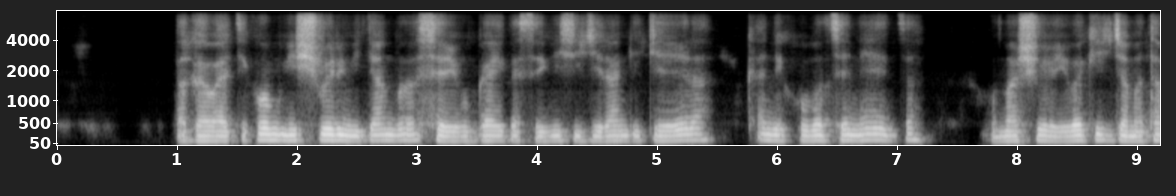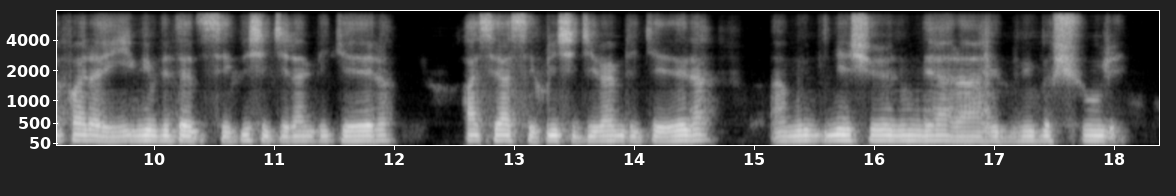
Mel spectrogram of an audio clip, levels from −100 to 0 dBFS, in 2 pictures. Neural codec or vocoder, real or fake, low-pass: codec, 16 kHz, 0.7 kbps, FocalCodec; fake; 7.2 kHz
